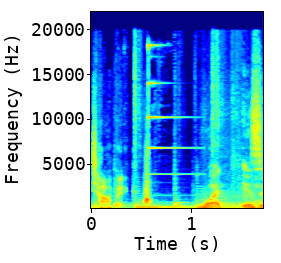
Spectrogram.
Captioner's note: bell dings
